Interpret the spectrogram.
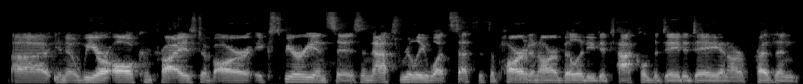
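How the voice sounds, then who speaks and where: An American man in his forties speaks with a bright, forward voice set a bit low. He is earnest and measured, leaving deliberate pauses. The delivery is that of a motivational talk to students on a video call. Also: rough recording. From Texas, United States. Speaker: creative executive, guest speaker.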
